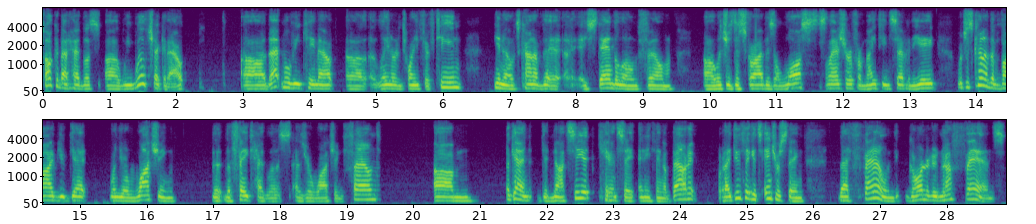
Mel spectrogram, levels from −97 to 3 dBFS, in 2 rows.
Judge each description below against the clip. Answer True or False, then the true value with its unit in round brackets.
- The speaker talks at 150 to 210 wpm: True (160 wpm)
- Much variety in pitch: False (4.5 semitones)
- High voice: False (130 Hz)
